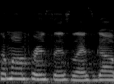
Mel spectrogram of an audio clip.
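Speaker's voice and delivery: ordinary talk, nothing marked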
